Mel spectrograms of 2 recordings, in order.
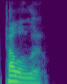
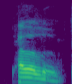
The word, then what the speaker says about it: Peleliu: You know, Taro was one of them, Iwo Jima was one of them, where they I'm going to mispronounce it, but is it Pilo? – Peleliu. – Peleliu. Thank you.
